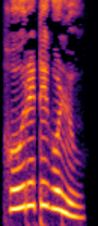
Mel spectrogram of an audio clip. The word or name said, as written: ಹೋರಟೆಗೊಳ್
